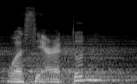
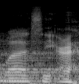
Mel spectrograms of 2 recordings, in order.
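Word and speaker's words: وصية: Wasi'at atau wasi'ah? Yang benar itu adalah wasi'ah, sama kayak tadi. Ini juga hukumnya waqaf ta marbutah. Ya, hasanah. Hasanat dibaca hasanah, wasi'at dibaca menjadi wasi'ah.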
